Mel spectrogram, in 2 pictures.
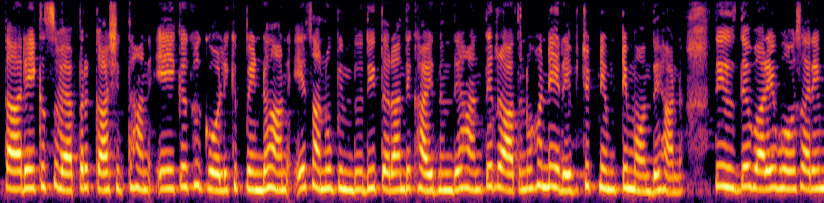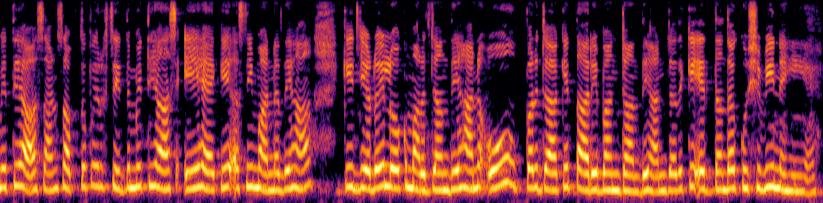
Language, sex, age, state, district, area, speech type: Punjabi, female, 18-30, Punjab, Rupnagar, rural, spontaneous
